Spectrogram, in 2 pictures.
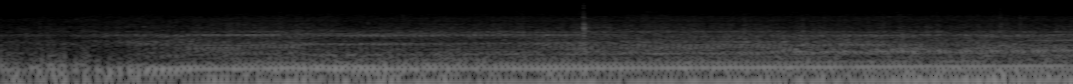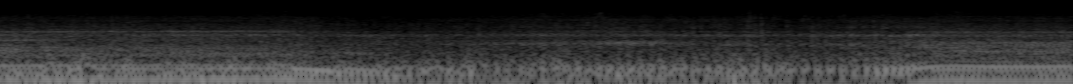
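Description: Small motorbike engine running steadily while riding, with rushing wind noise; the level dips briefly twice past the middle.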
